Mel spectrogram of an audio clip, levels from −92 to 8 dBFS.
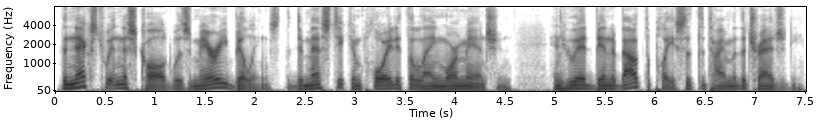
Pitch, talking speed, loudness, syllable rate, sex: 105 Hz, 215 wpm, -19 LUFS, 5.9 syllables/s, male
